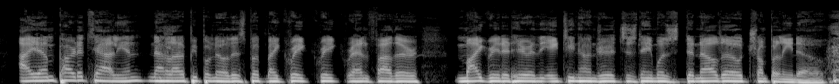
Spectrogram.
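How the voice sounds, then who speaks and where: Somewhat breathy and fairly high-pitched, a man speaks at a moderate pace with very even loudness and ordinary pitch variation. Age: 50s. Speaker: comedian. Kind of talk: casual chat.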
